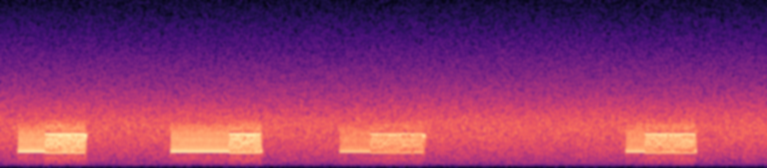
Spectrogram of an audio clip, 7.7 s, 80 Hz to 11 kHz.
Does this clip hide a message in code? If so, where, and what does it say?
Yes: packet radio (AX.25, as in APRS), 1200 baud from 0.2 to 7.0 s, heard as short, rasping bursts, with radio hiss.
